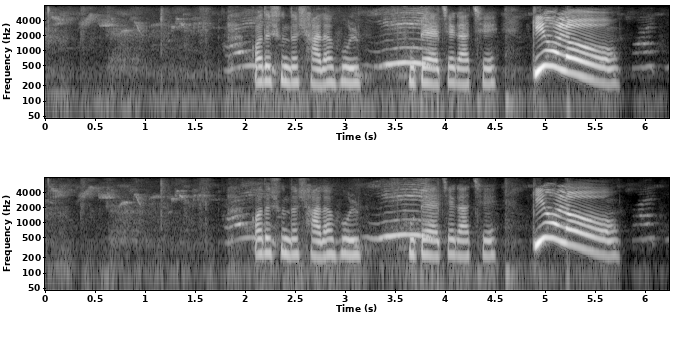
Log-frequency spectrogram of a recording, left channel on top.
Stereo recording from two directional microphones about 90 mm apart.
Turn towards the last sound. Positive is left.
turn(degrees=-20)  # may be behind; listen again after turning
